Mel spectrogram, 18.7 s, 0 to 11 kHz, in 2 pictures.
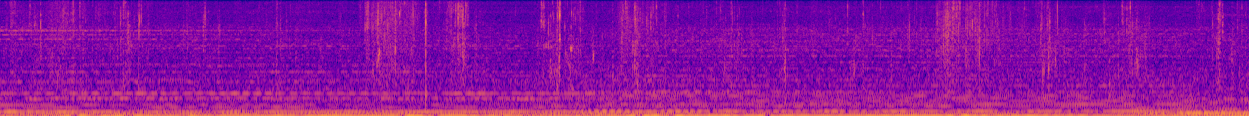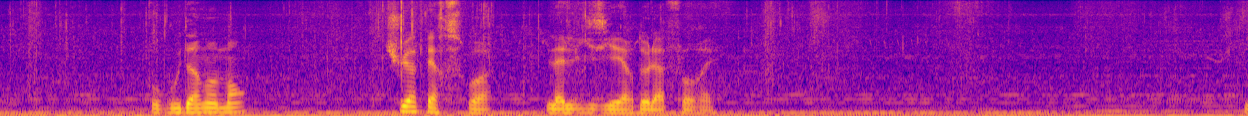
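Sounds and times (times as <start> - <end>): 
footsteps squelching on a muddy forest path: 0.0 - 18.7
rain pattering on the ground: 0.0 - 18.7
speech: 10.5 - 11.3, 12.4 - 14.8.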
